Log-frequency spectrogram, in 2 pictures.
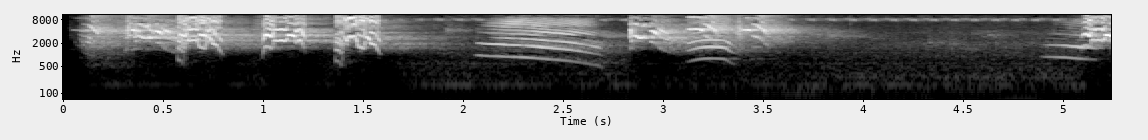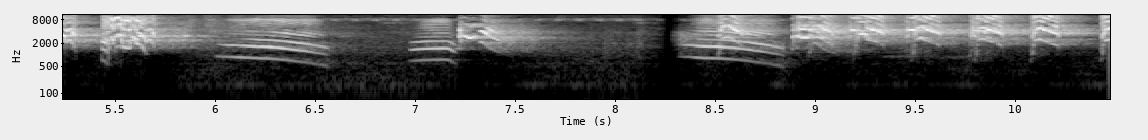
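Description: An Alexandrine parakeet gives harsh squawks mixed with clear whistles that swoop steeply downward.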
